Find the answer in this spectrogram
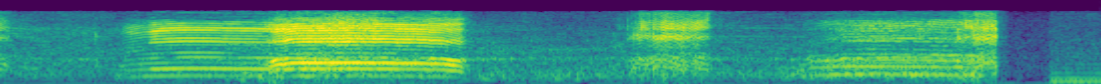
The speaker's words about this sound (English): Sound like he got some sheep together too.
